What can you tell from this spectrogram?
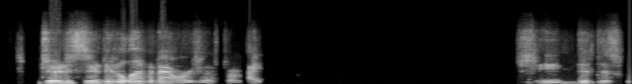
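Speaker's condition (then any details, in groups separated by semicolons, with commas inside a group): Facial paralysis after surgery; tongue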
